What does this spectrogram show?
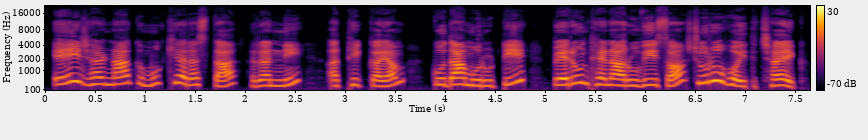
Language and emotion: Maithili, neutral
